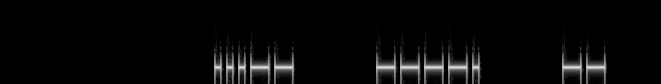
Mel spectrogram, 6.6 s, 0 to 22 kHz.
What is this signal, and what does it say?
Morse code, heard as a keyed tone, about 20 wpm, spaced as for 8 wpm, 700 Hz. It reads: 39M
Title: 172 Lesson 28e - Number 9 - Three Characters 20wpm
